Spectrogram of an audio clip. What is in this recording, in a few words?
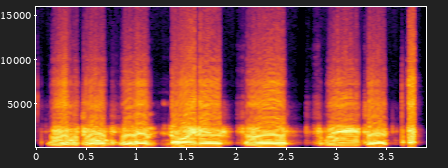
Police Radio Chatter; law; Gameznet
